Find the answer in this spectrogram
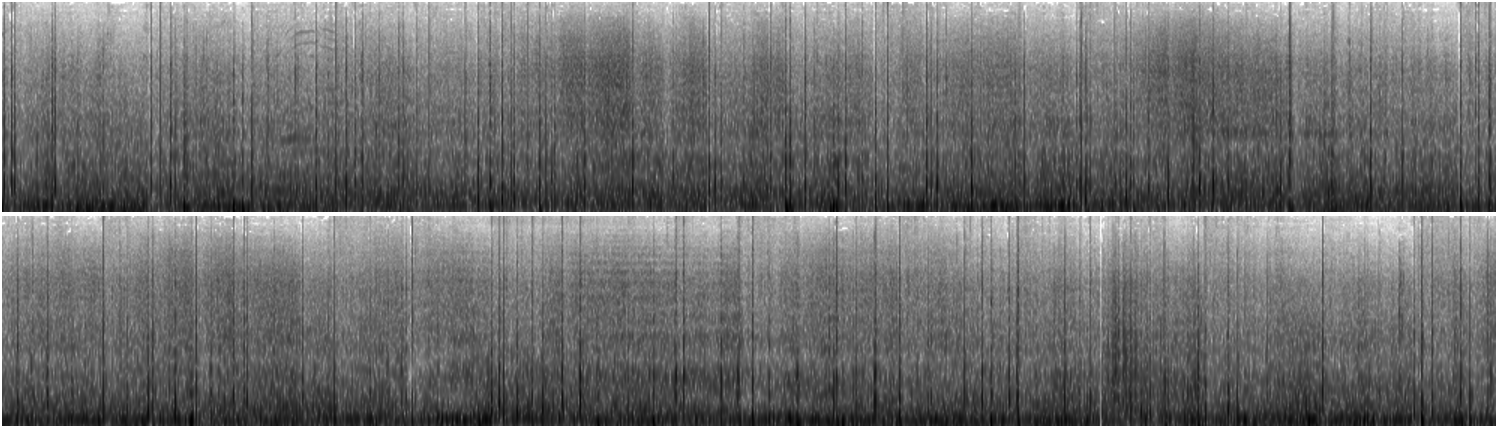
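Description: Fireworks going off in a dense, continuous barrage of bangs and crackles, one after another without a break.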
